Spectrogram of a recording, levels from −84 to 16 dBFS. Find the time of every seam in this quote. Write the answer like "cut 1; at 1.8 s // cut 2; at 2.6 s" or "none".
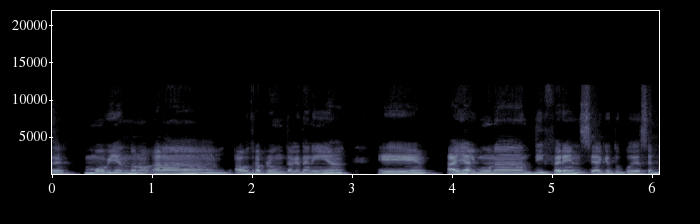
cut 1; at 3.9 s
